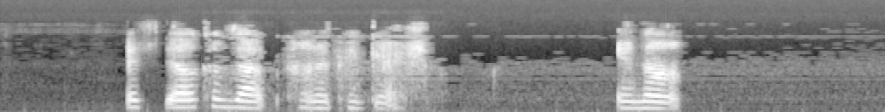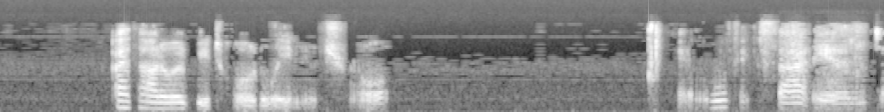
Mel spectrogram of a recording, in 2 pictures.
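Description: A young woman talks close to the microphone, in short bursts.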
